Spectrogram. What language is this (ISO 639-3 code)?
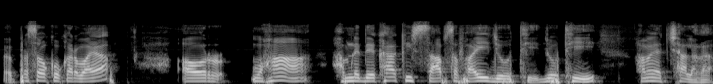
hin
